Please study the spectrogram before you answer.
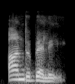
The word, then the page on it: Underbelly: Indian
